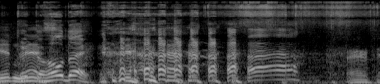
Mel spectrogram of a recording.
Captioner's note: group laughs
